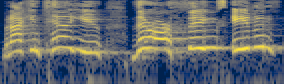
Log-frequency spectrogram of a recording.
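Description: A man preaching a sermon in a notably high, light voice. He talks earnestly and circles back on his points, often turning to the congregation to address them directly. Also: unhurried, fairly bright tone. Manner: earnest, repetitive, often addresses listeners as folks.

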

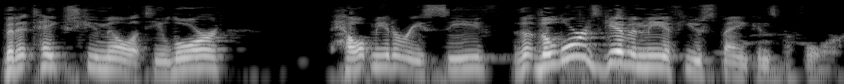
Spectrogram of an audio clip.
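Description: A man's voice: high-pitched, sing-song, moderate pace. A middle-aged man preaching a sermon, emphatic and repetitive, his volume rising and falling. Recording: dull lo-fi sound.

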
